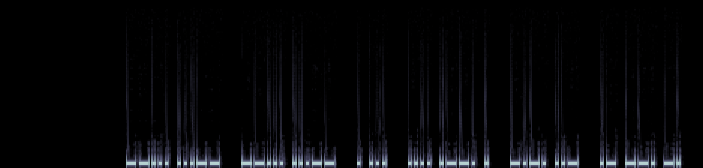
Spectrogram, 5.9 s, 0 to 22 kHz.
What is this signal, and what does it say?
Morse code, heard as a keyed tone, about 44 wpm, 700 Hz. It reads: 73 73 ES HPE CU AGN
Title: Common QSO Phrases Encore 45wpm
